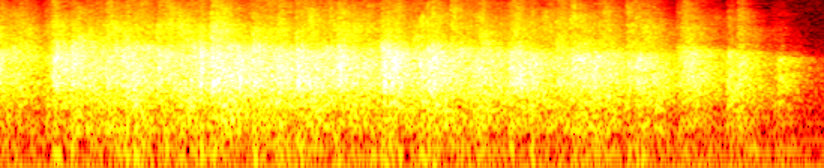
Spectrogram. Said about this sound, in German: Und ich denke, wir dürfen ruhig mal einmal klatschen, weil sie hat bis dahin wirklich Studium Digitale mitgetragen.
